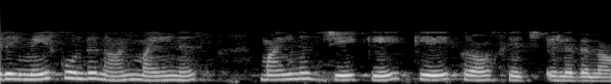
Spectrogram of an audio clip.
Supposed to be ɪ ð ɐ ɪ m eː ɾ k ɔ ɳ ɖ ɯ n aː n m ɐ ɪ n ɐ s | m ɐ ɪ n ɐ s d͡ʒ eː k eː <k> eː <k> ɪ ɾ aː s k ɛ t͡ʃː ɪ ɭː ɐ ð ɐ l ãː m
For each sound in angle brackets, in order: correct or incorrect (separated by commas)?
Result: correct, correct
